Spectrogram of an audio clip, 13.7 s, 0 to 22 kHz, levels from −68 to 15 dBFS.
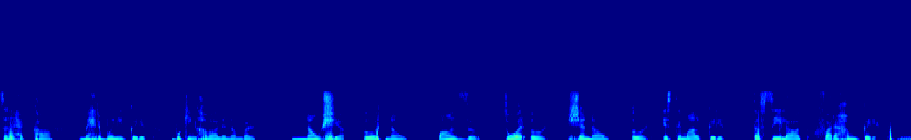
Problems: none marked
